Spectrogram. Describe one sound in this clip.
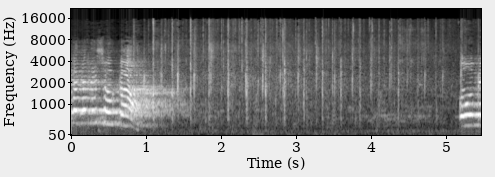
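Hands clap sharply several times.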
